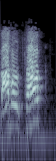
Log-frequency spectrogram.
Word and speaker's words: Babelthaup: Marine fighters have bombed and strafed supply and ammunition dumps on Babeltoke, the largest enemy-held island in the Palau group. That island is spelled B-A-B-E-L-T-H-A-U-P.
